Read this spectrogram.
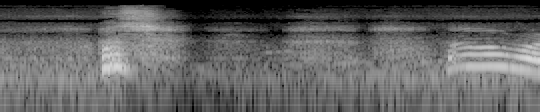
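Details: Simulated sneezes with eyes open, admitted fake: two sharp forceful sneeze-like bursts with a quiet in-breath between; sneezing.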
